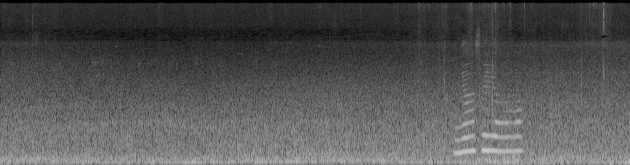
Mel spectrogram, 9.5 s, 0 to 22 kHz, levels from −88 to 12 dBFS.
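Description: Everyday sounds, with no technical faults to be heard.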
